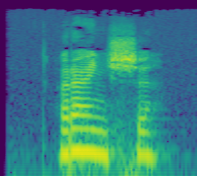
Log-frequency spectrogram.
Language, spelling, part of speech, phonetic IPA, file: Russian, раньше, adverb, [ˈranʲʂɨ], Ru-раньше.ogg
- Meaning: earlier, before, in the past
